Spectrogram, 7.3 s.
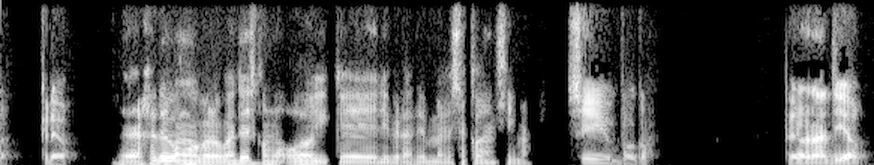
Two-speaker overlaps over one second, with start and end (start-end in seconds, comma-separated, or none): none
